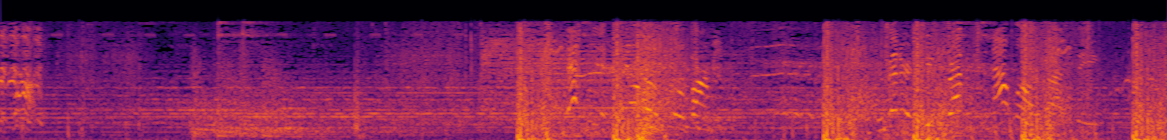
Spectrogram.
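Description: Sharp rifle shots crack out in bursts in the game Red Dead Redemption, loud and close, over a continuous background of music and ambient noise.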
